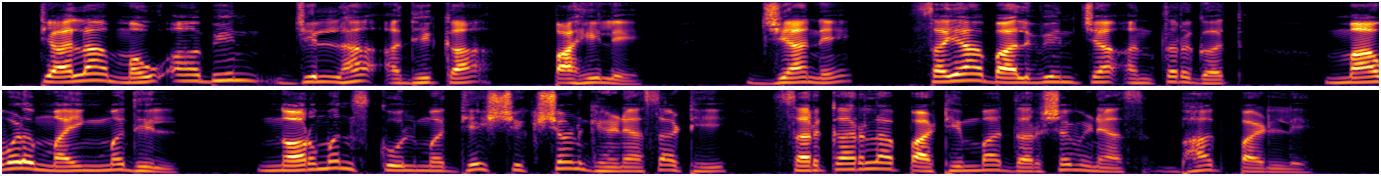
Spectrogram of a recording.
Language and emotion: Marathi, neutral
